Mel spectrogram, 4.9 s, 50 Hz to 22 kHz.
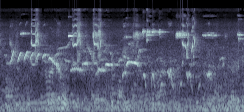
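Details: Blue-crowned hanging parrots in class B of a 2024 open songbird voice and style competition at Balingian, giving rapid high squeaky chirps and thin whistled notes in quick succession, several birds overlapping, with faint background chatter.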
